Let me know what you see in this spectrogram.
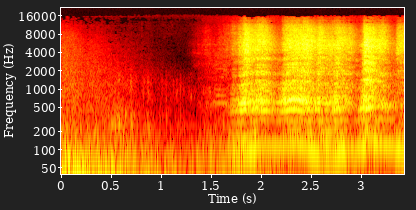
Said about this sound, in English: The sound of engines in the pit lane as we go green for a 20-minute warm-up session.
